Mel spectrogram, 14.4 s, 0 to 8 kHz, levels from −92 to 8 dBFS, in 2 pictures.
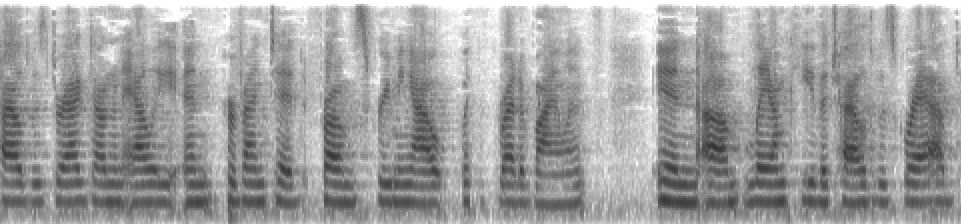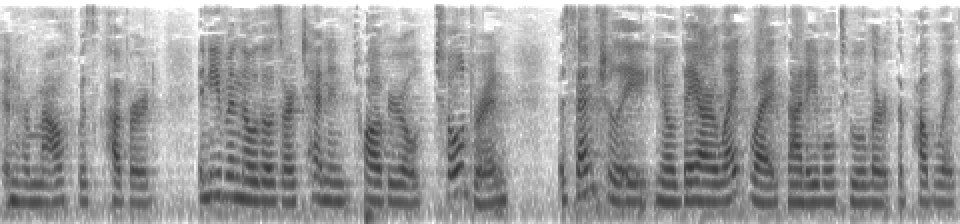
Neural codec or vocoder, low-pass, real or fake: none; 7.2 kHz; real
